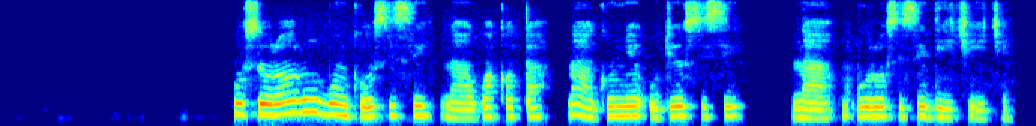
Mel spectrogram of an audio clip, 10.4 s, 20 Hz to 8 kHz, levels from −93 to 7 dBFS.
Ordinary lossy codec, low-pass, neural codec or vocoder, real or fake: none; none; none; real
